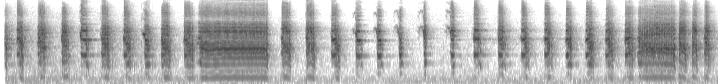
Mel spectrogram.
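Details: A guineafowl on a farm in the Hérault, France, gives a rapid run of harsh, grating chek notes broken by two longer cries, a vigilance and disturbance call that can alert the flock, given naturally without human intervention.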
